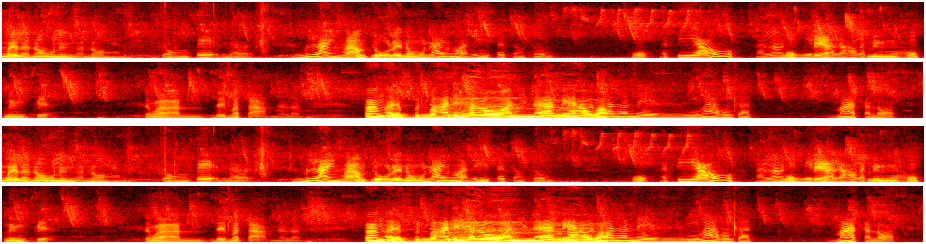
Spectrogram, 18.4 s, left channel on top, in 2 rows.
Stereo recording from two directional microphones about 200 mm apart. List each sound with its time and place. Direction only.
0.0 s speech: 60° left (ahead or behind)
1.6 s speech: 5° right (ahead or behind)
3.4 s speech: 55° left (ahead or behind)
4.3 s speech: 5° right (ahead or behind)
6.6 s speech: 5° right (ahead or behind)
9.0 s speech: 60° left (ahead or behind)
12.8 s a woman's voice: 10° left (ahead or behind)
15.3 s speech: 5° right (ahead or behind)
